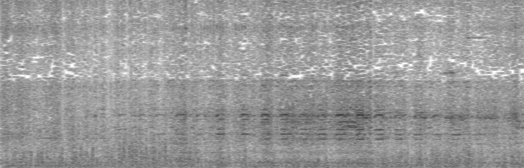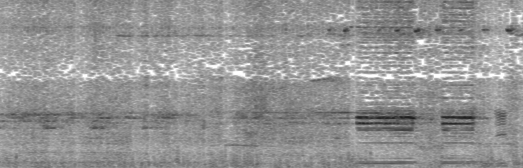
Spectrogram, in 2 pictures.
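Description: Steady road noise of a moving vehicle, heard from on board, with a vehicle horn honking twice in quick succession near the end.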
